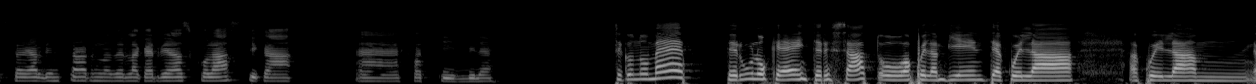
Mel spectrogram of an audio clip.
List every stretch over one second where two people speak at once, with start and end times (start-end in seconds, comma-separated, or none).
none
